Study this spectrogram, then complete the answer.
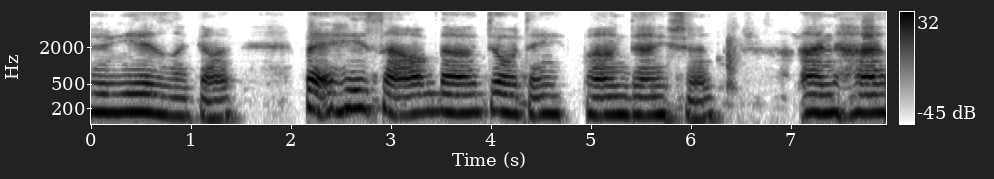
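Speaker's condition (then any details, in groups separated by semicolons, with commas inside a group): Motor neurone disease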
